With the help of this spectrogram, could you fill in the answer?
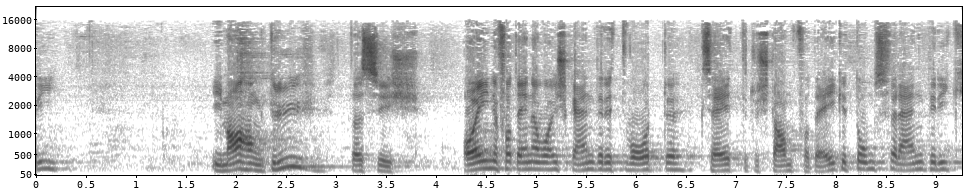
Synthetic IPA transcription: ɾi | ɪmɑːɦɑŋd̥̪ɾyːd̥ɑsɪʃ | oɛɪnəfɔdɛnəʋoɪʃkænd̪əɾətʋɔɾd̥əksɛːt̚ːəd̥əʃtɑmpfɔd̪əɾɛɪɡətumsfəɾænd̪əɾiɡ

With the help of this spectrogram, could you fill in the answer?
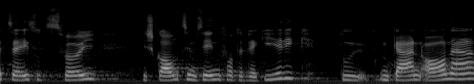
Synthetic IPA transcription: t͡sɛɪsʊt͡svʋœʏ | ɪʃɡ̥ɑnt͡sɪmsɪnfɔd̪ərːɛɡ̥iəɾiɡ̥ | t̪uməɡ̥æːrnʔɑːnæː

